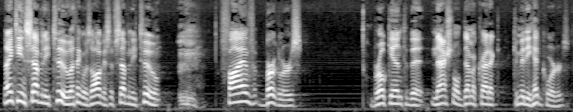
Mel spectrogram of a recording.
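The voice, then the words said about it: Hoarse voice. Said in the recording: “I'm fighting a little bit of a bug or something, so if I sound a little hoarse, it's because I am”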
